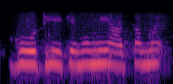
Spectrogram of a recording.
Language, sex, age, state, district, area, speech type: Marathi, female, 18-30, Maharashtra, Nashik, urban, conversation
